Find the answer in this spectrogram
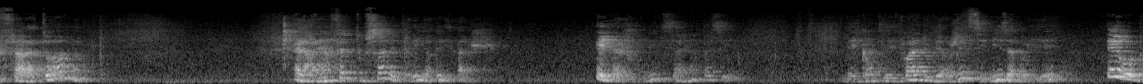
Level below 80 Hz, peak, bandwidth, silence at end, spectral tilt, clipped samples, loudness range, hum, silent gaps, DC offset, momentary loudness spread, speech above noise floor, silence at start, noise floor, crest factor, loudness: -62 dBFS; 0 dBFS; 15.5 kHz; 0 s; -5 dB/octave; under 0.1%; 3 LU; none; none; under 0.1%; 23 LU; 22 dB; 0 s; -44 dBFS; 24 dB; -23 LUFS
